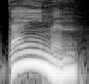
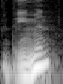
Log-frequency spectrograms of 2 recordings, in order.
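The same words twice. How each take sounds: First: "Demon" with a drawn DAY-mun first vowel; accented pronunciation. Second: Said in the usual way. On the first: Shown as a demonstration. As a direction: say "Demon" higher, as "daymun". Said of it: "Are you mocking my accent?". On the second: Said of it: "We just pronounce it demon".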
